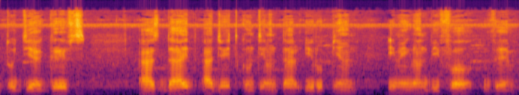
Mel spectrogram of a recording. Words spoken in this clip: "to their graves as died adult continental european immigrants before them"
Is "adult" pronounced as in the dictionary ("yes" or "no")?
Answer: no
